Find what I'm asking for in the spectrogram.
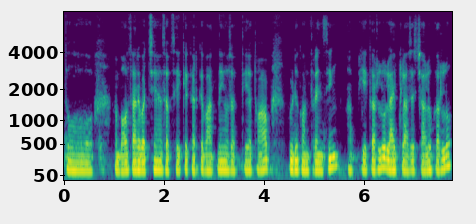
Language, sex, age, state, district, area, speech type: Hindi, male, 30-45, Madhya Pradesh, Betul, urban, spontaneous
